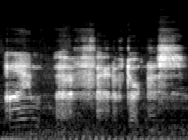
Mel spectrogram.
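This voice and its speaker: A woman playing a creepy, sly sneak who lurks in the walls, hushed and menacing, savoring words in a game audio log. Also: medium pitch, very slow, a little hiss or hum, exaggerated voice, rough recording. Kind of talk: whispery audio log monologue.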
